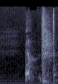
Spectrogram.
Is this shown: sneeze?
yes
